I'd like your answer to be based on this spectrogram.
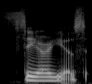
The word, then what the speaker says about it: serious: Se escribe así, S-E-R-I-O-U-S, e pero se pronuncia sí, sí como de sí, de sí de yes, sí, sí, y luego rius. Serious, serious. No sé, sino sí, ahí está la clave.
